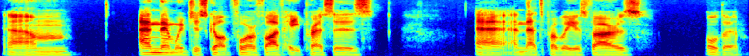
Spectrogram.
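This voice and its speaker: A man's voice: deep voice, pushed and bright, no echo, clean studio sound. A young Australian man, a print shop owner, chatting casually in an interview, rambling with lots of fillers. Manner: rambling, filler-heavy, frequent "like".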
